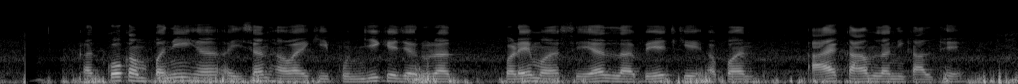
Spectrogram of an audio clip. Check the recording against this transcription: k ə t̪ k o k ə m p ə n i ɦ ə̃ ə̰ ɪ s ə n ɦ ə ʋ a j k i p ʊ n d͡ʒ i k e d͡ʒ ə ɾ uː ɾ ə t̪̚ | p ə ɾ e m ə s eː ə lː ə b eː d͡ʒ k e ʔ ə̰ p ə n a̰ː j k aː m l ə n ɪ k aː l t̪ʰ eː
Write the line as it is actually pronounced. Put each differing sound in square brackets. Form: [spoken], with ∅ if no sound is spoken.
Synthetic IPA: k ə t̪ k o k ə m p ə n i ɦ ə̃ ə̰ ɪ s ə n ɦ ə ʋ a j k i p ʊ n d͡ʒ i k e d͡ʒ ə ɾ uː ɾ ə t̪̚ | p ə [ɽ] e m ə s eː ə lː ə b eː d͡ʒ k e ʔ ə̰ p ə n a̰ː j k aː m l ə n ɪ k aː l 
